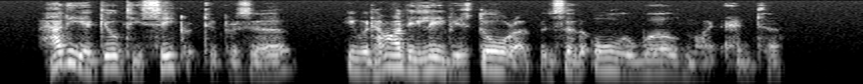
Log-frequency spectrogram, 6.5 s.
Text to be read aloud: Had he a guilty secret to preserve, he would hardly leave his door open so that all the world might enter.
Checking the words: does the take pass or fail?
pass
